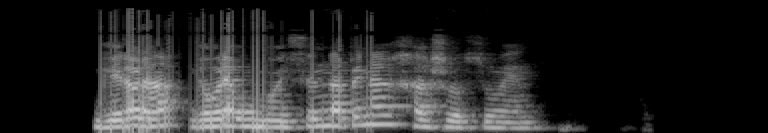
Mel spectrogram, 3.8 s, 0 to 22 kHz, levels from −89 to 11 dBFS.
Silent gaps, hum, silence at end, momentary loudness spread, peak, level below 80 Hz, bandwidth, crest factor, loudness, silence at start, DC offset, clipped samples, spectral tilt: none; none; 1.15 s; 15 LU; -2 dBFS; -46 dBFS; 16.5 kHz; 16 dB; -17 LUFS; 0.45 s; under 0.1%; under 0.1%; -6.5 dB/octave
